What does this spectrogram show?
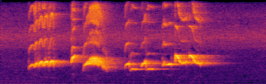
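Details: Orange-headed thrush in full 'ngeplong' song: a loud, varied run of whistled and slurred phrases, rising and falling, with bright overtones, lasting about two seconds against a quiet background.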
